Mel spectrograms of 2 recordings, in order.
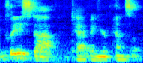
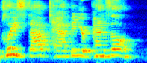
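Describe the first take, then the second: First: The request sounds calm and gentle. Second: The request sounds angry and harsh. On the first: The other person stays calm and the problem goes away. The speaker calls it right. "Nice, calm voice" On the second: The other person may get upset and answer angrily. The speaker calls it wrong. "That is an angry voice"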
